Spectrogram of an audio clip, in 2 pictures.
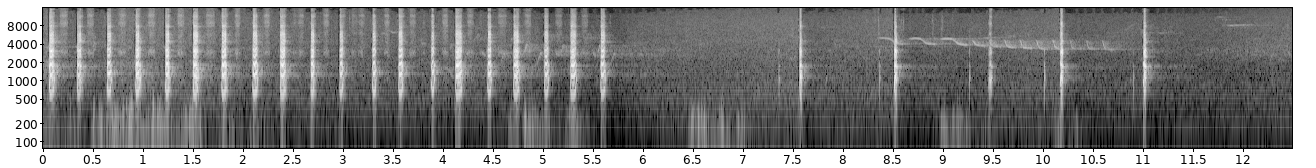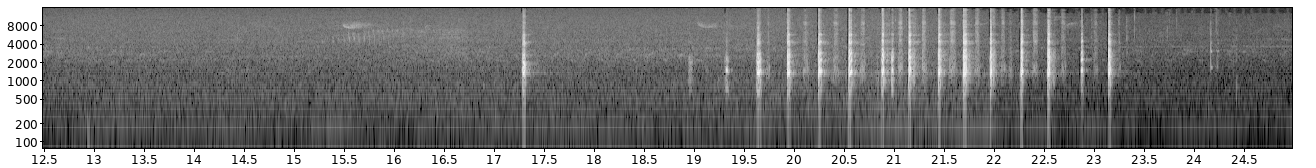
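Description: Turkey calling: a long run of evenly spaced sharp notes, about four a second, then a few single notes, and a second run near the end.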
